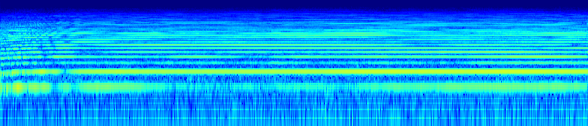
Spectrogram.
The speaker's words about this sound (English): The signal that marked the beginning and end of the workday was the sounding of a bell, or more often than not, a siren.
